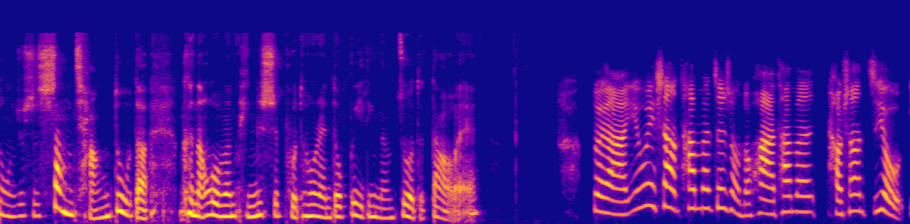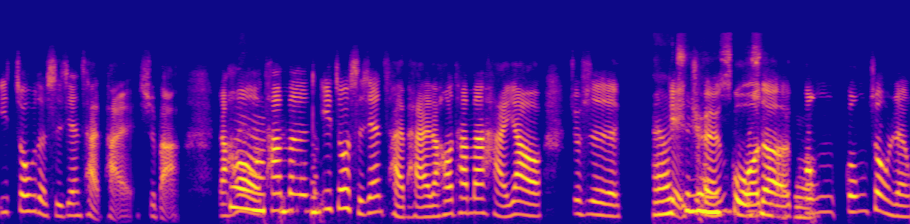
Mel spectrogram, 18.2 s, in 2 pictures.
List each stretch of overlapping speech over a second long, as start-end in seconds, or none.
15.8-17.3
